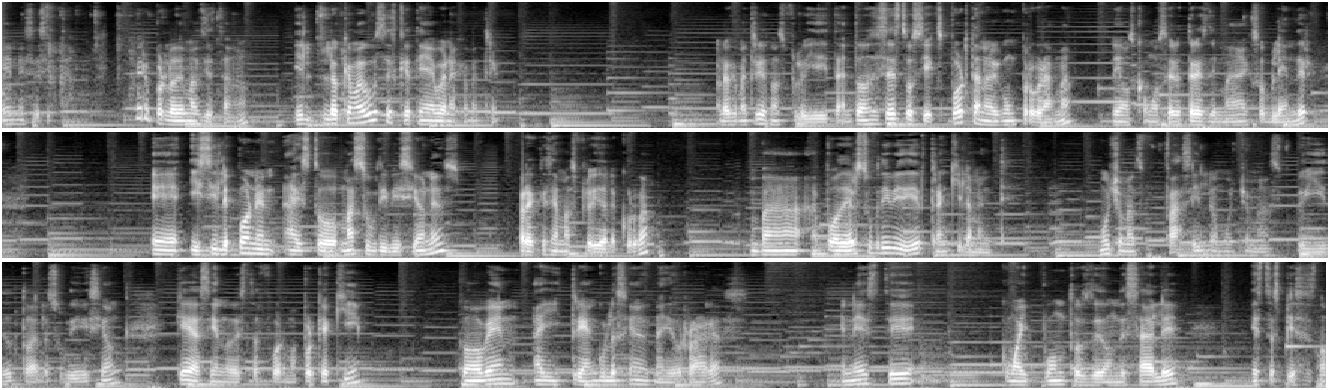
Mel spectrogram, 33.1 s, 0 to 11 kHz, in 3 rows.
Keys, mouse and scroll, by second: 0.1 middle click, 1.2 middle click, 1.6 click, 1.9 middle click, 2.7 ctrl+b, 2.8 middle click, 3.1 middle click, 3.7-5.0 middle drag, 5.0-5.5 scroll up 2, 5.6 middle click, 7.8 middle click, 10.3 click, 10.9 middle click, 11.2 scroll up 1, 11.3 middle click, 12.7 middle click, 14.4 middle click, 18.6 middle click, 20.6 middle click, 21.2 middle click, 21.6 click, 24.1 middle click, 25.0 scroll down 1, 25.6 middle click, 25.8-26.2 scroll up 1, 27.4 middle click, 29.0 middle click, 29.6 middle click, 31.6 middle click, 31.8 middle click.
